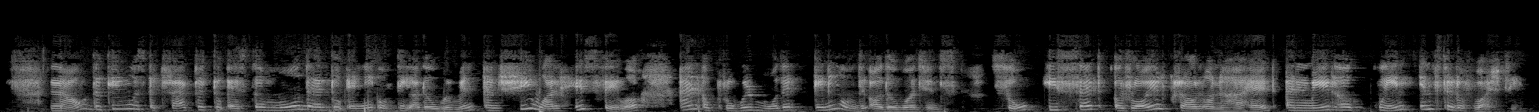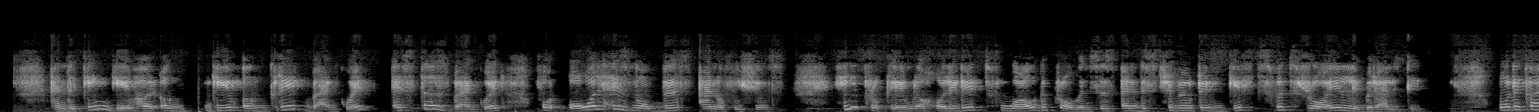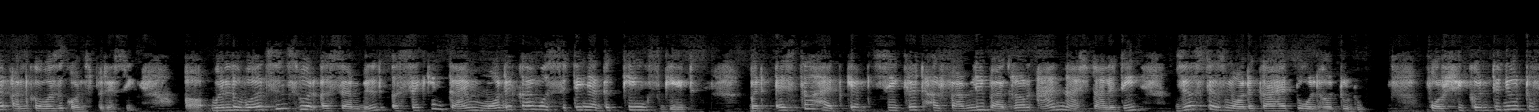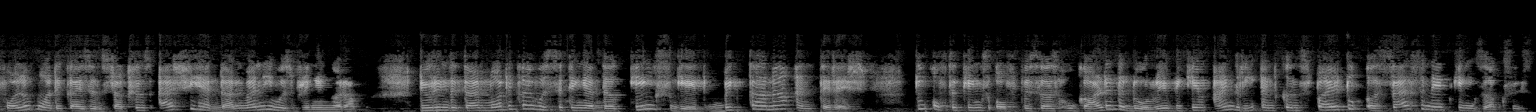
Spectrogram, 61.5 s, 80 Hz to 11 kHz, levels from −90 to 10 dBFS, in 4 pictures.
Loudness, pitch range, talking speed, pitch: -24 LUFS, 220-325 Hz, 155 wpm, 260 Hz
